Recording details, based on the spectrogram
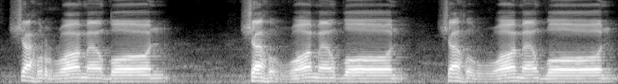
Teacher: diidghamkan ra pada ra dengan idgham kamil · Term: idghamur ra fil ra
